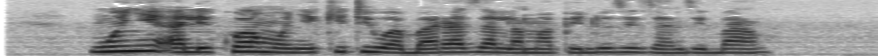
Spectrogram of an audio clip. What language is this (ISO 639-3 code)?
swa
